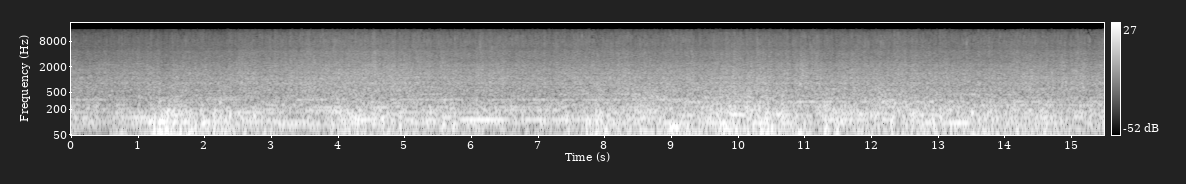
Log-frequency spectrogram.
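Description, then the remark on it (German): Heavy rain from a summer thunderstorm pours down steadily, large drops in a dense, continuous patter on dry ground and a porch roof overhead, with a deep low rumble underneath throughout. No voices. “Die großen Wassertropfen prasseln auf den trockenen Boden und das Verandadach über uns.”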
